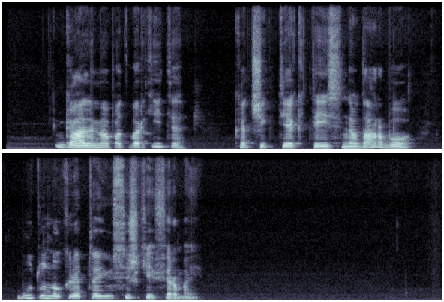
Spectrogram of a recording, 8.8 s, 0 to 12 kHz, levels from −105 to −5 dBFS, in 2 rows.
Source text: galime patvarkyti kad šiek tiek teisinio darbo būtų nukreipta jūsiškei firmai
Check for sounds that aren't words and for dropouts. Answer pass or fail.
pass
